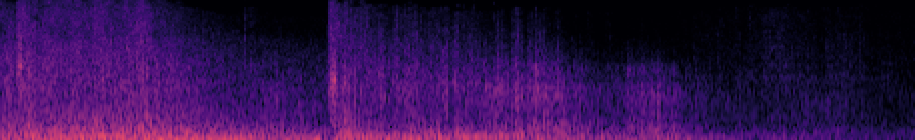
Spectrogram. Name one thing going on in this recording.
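Loud explosions rumble and roar in a battle.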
